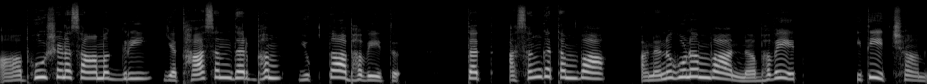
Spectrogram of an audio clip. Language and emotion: Sanskrit, fearful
